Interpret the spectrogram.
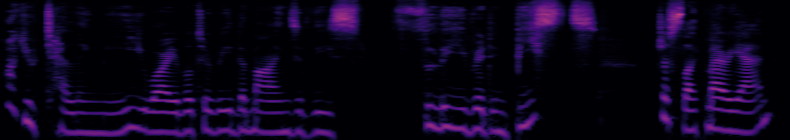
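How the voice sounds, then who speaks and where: A woman voicing a formal, sardonic male dark mage with a wry, grumbling manner in a story reading. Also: low-pitched, steady tone, moderate pace, no echo, studio quality, natural voice.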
